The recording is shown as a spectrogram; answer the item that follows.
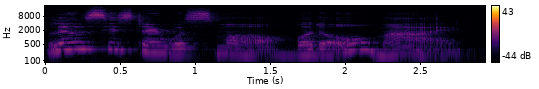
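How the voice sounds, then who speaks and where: A woman's voice: mid-range voice, very animated, slow, gravelly, full character voice. A woman voicing a small, earnest, outspoken girl bear cub in a children's storybook. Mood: admiring.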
